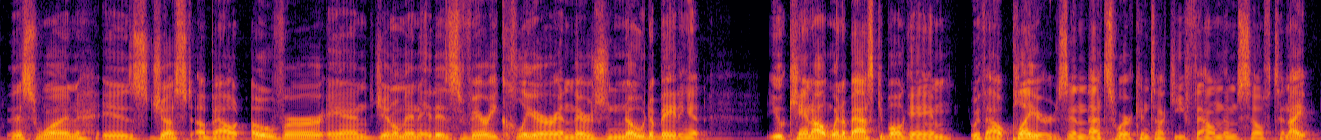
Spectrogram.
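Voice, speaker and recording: A man's voice: mid-range voice, steady tone, unhurried, a little mellow, clear, resonant tone. Male sports livestream host, mid-range voice, under the weather, blunt opinionated commentary. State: under the weather, sick-sounding voice. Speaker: podcast host.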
